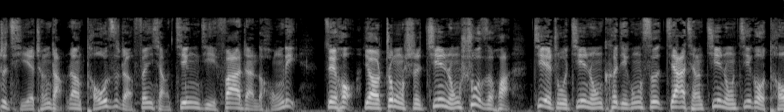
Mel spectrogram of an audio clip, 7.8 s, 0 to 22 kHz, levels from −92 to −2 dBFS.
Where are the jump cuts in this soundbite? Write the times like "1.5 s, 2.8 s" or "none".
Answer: 3.6 s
